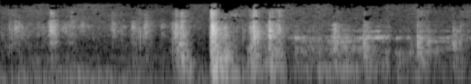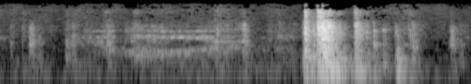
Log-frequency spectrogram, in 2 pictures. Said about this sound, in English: Open the corridor door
